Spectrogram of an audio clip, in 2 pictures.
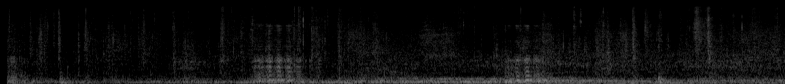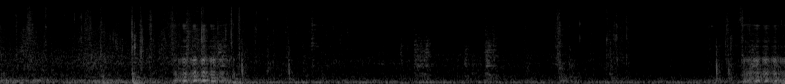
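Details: Two-day-old twin Nigerian Dwarf goat kids, bouncy and happy, give short, wavering bleats over a steady low background rumble.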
